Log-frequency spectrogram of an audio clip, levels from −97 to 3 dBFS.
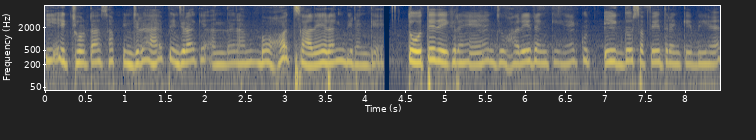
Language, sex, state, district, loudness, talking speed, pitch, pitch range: Hindi, female, Uttar Pradesh, Etah, -21 LUFS, 205 wpm, 235 Hz, 225-245 Hz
